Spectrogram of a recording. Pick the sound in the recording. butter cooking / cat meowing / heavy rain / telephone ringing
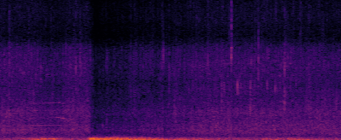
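heavy rain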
